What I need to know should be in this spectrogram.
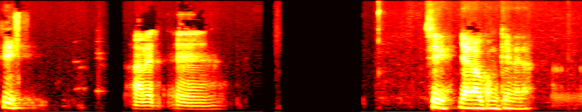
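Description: A middle-aged man speaks calmly over an online call, with pauses.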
